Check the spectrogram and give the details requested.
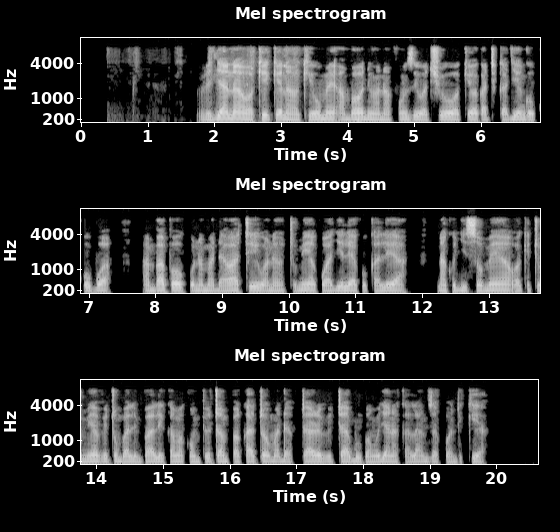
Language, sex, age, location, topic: Swahili, male, 25-35, Dar es Salaam, education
